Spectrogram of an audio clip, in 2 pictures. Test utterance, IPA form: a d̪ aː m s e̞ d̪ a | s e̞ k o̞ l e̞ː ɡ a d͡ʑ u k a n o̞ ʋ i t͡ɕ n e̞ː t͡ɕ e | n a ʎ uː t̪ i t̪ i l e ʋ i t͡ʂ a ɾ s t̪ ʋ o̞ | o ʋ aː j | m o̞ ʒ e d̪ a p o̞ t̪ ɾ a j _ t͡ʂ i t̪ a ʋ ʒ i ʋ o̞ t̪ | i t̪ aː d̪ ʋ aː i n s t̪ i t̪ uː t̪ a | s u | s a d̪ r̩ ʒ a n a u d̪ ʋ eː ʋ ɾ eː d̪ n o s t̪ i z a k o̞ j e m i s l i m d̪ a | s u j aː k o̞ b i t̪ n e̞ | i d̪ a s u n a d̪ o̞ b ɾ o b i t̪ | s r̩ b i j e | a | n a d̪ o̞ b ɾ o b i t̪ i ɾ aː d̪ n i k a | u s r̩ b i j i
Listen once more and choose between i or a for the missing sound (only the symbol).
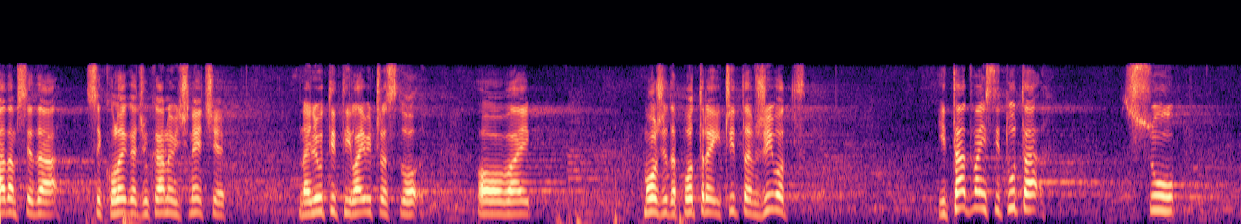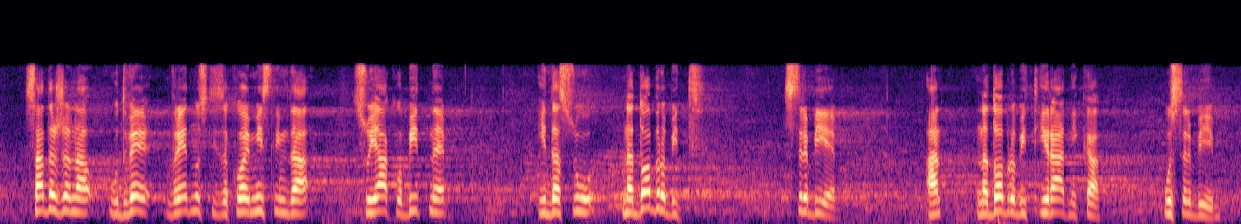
i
